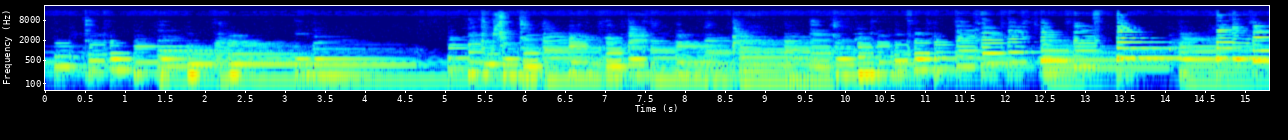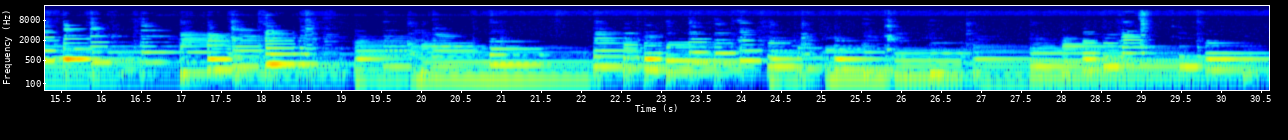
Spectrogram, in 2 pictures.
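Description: Solo classical guitar with nylon strings, played fingerstyle: a continuous passage of plucked melody notes over moving bass notes and chords.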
